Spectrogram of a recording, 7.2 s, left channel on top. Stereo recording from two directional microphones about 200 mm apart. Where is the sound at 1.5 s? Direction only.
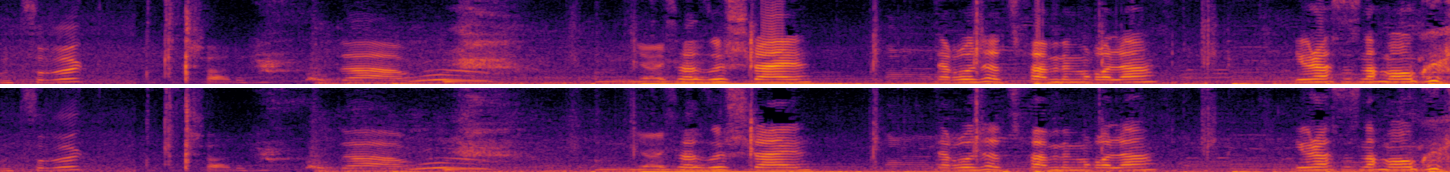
5° right (ahead or behind).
